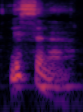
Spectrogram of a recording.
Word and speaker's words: listen: So surely we would double N, listener, but we don't.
